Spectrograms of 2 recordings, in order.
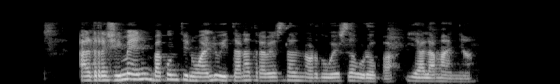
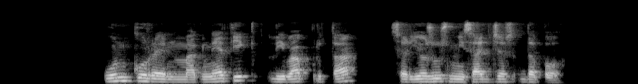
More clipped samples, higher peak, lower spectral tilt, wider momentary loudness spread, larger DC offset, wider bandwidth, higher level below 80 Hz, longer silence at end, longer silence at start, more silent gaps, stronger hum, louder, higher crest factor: neither; about the same, 0 dBFS vs -2 dBFS; about the same, -4 dB/octave vs -4.5 dB/octave; about the same, 9 LU vs 8 LU; neither; about the same, 7.8 kHz vs 8 kHz; about the same, -62 dBFS vs -60 dBFS; about the same, 0.9 s vs 0.8 s; second, 0.45 s vs 1.05 s; second, 0.73-0.78 s vs 3.60-3.91 s; neither; about the same, -17 LUFS vs -18 LUFS; about the same, 18 dB vs 16 dB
